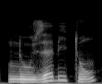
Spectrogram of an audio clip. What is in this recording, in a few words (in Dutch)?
habiter nous, frans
